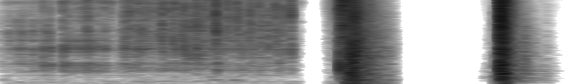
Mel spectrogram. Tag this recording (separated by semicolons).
Arrow; Bow; Impact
